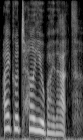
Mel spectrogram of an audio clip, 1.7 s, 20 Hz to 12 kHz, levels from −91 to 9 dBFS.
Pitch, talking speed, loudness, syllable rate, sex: 240 Hz, 215 wpm, -18 LUFS, 4.9 syllables/s, female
